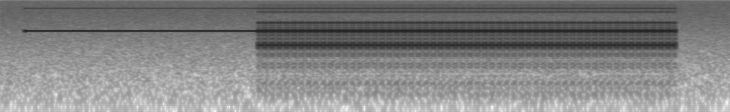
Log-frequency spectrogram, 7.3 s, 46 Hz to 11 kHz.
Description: Cassette data (Kansas City type), 300 baud, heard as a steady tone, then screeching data.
